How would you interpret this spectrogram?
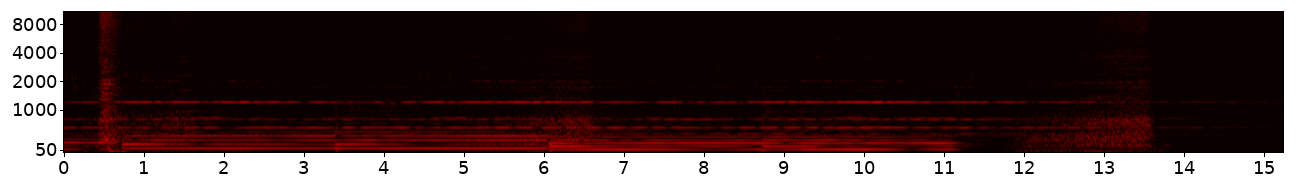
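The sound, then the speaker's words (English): Three bursts of breathy, sharp hissing outside a window at night, one short and two longer, rise over a steady low droning hum that plays beneath throughout. No one speaks. “Because sometimes I lay in bed at night, and I am certain I hear hissing outside my window.”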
